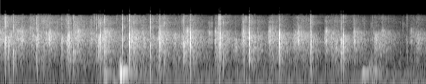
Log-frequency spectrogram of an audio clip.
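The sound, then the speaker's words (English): An audience claps steadily for several seconds as a speaker mounts the podium at a student debate, a dense, crackling round of applause with sharp individual claps standing out, fairly loud and without any talking over it. “As he mounts the podium, show him some love with a round of applause.”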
